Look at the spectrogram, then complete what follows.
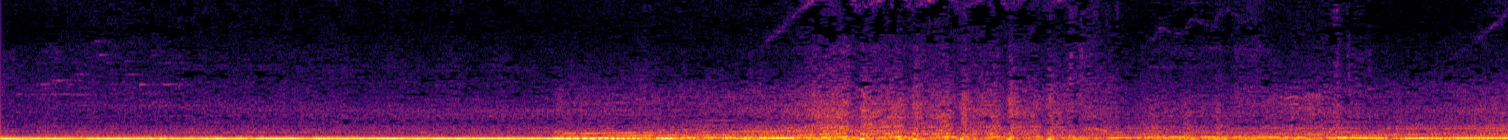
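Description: Car engine heard from inside a car during a highway roll race: it holds a steady note, then revs climb about three seconds in under hard acceleration amid a rush of road and wind noise, before dropping back near the end.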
